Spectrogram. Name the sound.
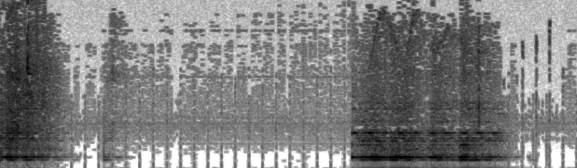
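phone ringing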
